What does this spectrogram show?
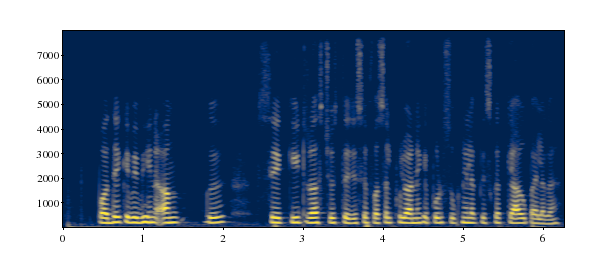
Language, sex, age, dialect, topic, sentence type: Magahi, female, 31-35, Western, agriculture, question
